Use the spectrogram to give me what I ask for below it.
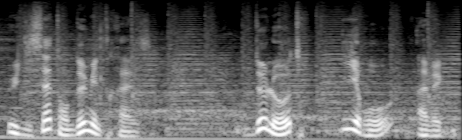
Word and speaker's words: Heero: producteur sous le nom que je te laisse prononcer. Hiro.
